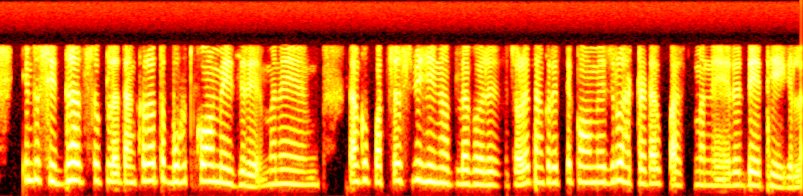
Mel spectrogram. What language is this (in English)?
Odia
